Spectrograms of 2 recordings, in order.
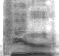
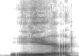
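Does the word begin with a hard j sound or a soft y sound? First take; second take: hard j; soft y. First: It begins with a hard j sound. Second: It begins with a soft y sound. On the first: The speaker calls it wrong. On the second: The speaker calls it right.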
